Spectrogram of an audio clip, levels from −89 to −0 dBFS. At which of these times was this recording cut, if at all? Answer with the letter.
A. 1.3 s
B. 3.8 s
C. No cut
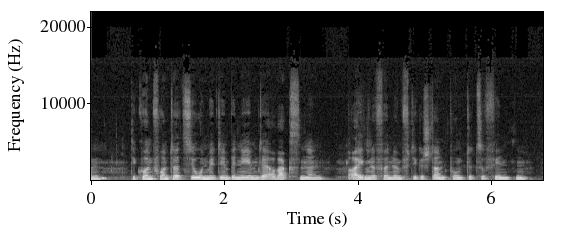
B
